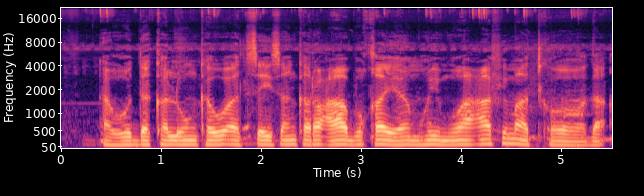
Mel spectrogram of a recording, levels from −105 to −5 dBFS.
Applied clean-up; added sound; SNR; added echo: none; none; none; none.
